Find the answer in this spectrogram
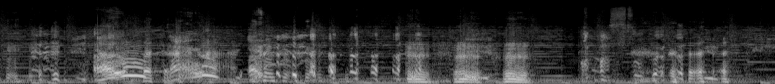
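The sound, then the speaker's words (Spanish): A person imitates a howl with a voice that swoops up and down in drawn-out pitch arcs, fairly loud, followed by a few shorter vocal bursts. “Aúllale como si estuvieras apareándote.”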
